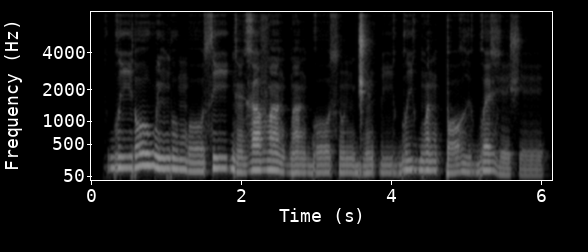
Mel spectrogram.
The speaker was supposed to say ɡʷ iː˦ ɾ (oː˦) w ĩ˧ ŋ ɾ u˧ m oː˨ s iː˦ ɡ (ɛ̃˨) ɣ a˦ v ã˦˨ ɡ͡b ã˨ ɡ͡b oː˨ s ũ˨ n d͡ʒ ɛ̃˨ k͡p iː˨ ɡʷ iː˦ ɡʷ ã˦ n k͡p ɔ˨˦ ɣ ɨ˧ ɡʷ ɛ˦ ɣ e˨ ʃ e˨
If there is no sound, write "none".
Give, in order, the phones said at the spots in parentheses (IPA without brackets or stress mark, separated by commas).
oː˦, ɛ̃˨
